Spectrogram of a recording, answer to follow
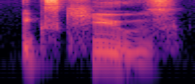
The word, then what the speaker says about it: excuse: Ooze, use, cues, excuse. It does not start with eh. It starts with I.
